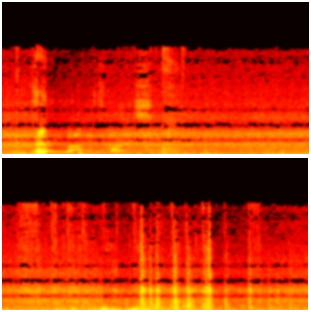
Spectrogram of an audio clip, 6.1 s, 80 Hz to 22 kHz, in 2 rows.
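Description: A Jeep Wrangler JK's 3.8-litre V6 idling in gear with the clutch out while the unloaded tires turn freely: the Trutrac limited-slip differential is not sending torque to the wheels that have grip. About four seconds in comes a quick run of sharp clicks, which the spotter takes for a U-joint binding at full axle articulation.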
